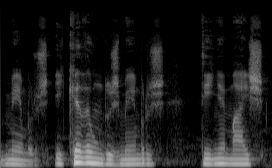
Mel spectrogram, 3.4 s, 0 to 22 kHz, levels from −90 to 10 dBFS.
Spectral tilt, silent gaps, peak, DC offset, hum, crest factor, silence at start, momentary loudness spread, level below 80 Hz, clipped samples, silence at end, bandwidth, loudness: -7.5 dB/octave; none; -8 dBFS; under 0.1%; none; 18 dB; 0 s; 15 LU; -66 dBFS; under 0.1%; 0.15 s; 8.4 kHz; -26 LUFS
